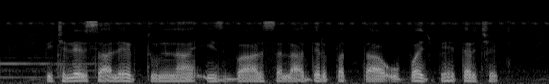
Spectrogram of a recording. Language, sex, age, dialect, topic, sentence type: Magahi, male, 18-24, Northeastern/Surjapuri, agriculture, statement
